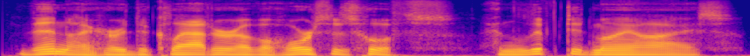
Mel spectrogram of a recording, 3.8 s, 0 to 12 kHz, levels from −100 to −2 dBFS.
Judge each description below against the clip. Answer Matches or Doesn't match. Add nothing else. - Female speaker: Doesn't match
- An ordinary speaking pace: Doesn't match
